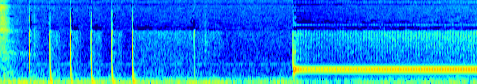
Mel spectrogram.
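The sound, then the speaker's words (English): A telephone being dialed: a rapid run of six sharp clicks, then a single fainter click, followed by a steady, loud, low tone that holds unbroken to the end. “I'm going to dial this number here.”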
